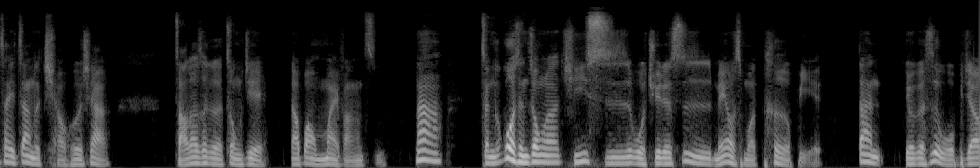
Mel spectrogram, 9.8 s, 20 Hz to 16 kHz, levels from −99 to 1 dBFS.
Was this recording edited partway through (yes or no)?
no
